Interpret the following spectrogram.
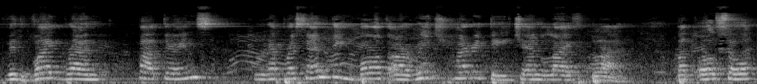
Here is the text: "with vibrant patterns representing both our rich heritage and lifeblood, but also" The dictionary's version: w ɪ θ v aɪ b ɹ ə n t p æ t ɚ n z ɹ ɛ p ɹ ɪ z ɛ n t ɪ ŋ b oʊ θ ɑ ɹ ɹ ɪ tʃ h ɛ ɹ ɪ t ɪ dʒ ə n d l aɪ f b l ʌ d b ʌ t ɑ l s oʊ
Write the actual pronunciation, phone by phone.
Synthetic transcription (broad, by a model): w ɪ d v aɪ b ɹ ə n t p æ t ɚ n s ɹ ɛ p ɹ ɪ s ɛ n t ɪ ŋ b oʊ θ ɑ ɹ ɹ ɪ tʃ h ɛ ɹ ɪ t ɪ dʒ ə n d l aɪ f b l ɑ d b ʌ t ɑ l s oʊ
